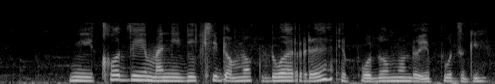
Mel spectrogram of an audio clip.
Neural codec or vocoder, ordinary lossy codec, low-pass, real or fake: codec, 16 kHz, 2 kbps, X-Codec, HuBERT features, trained on general audio; none; 7.2 kHz; fake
